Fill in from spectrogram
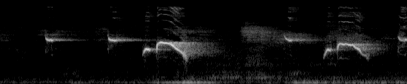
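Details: Calling to rivals, a sooty-headed bulbul gives crisp level whistles followed by arched, sliding phrases that rise then drop, repeated about every two seconds over faint low rumble.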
